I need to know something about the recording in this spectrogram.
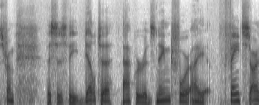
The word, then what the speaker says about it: Aquariids: sounds like Gemini but Aquarius going from Aquarius where the accent is on the second syllable to the awkwards accent on the first syllable that's a little bit of a jump anyway that's where it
